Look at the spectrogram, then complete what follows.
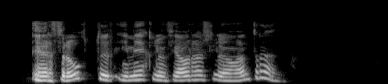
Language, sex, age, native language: Icelandic, male, 60-69, Icelandic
